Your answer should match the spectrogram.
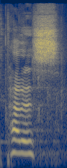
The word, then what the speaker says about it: Pettis: My name's Pettis, rhymes with lettuce, spelled differently.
